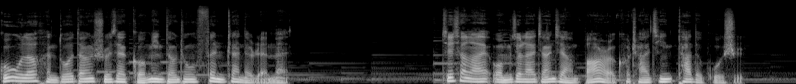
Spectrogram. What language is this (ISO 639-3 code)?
zho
